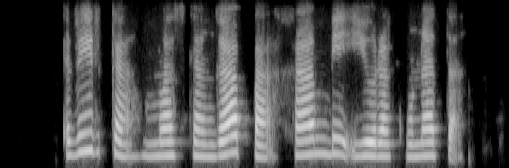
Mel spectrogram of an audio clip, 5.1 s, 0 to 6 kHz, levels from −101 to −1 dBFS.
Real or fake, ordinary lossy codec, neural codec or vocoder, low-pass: real; Opus, 16 kbps; none; 5.4 kHz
